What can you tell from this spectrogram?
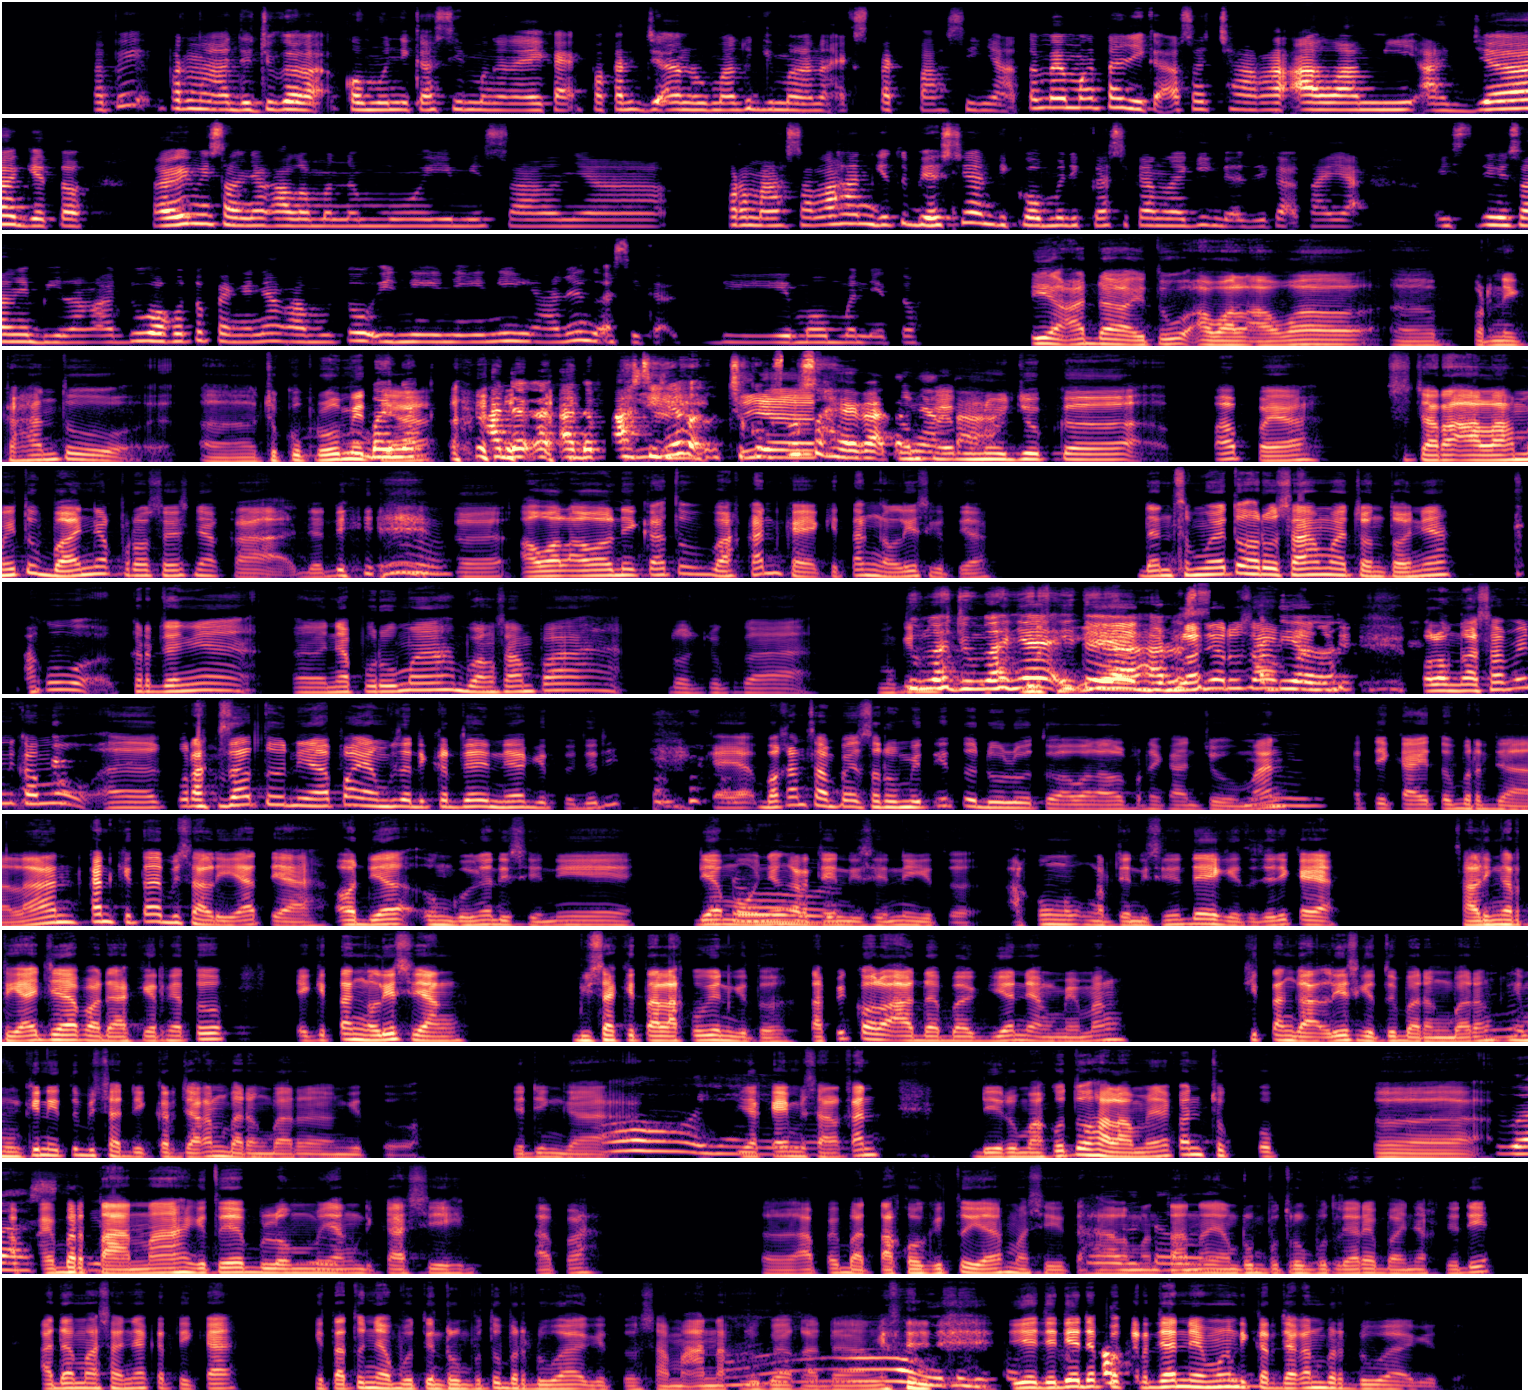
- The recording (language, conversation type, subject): Indonesian, podcast, Apa peran pasangan dalam membantu menjaga keseimbangan antara pekerjaan dan urusan rumah tangga?
- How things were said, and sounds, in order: laugh; laughing while speaking: "jadi"; sneeze; chuckle; chuckle; chuckle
